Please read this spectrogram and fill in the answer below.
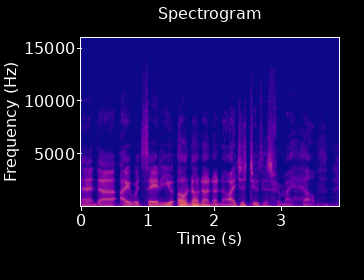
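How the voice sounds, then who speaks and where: A man with a plain, everyday voice and an American accent, fairly low in pitch with ordinary pitch variation, at a fairly quick pace on a very clean recording with a silent background. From New Jersey. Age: 60s. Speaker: recovery sponsor. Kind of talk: casual podcast interview.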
